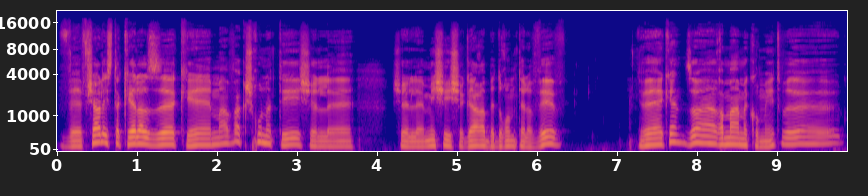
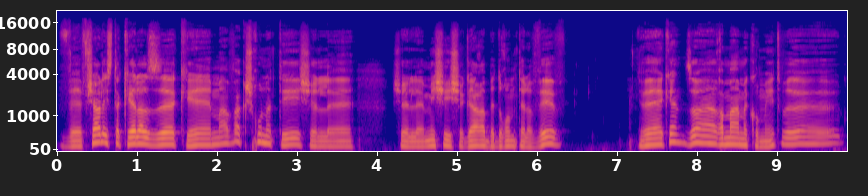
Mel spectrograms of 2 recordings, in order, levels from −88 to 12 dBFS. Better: neither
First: none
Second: none

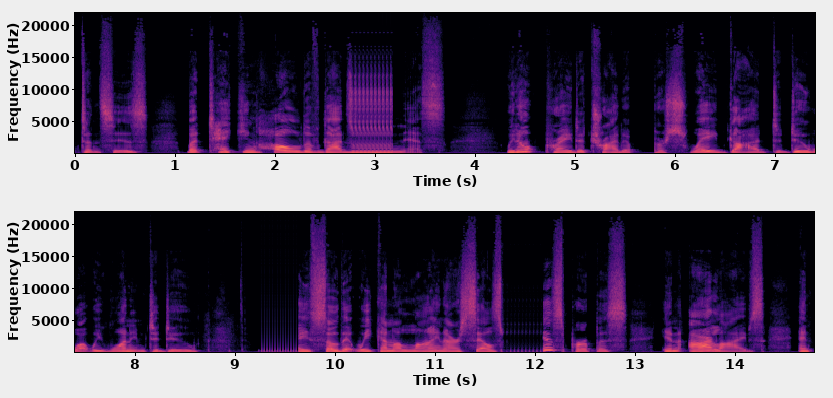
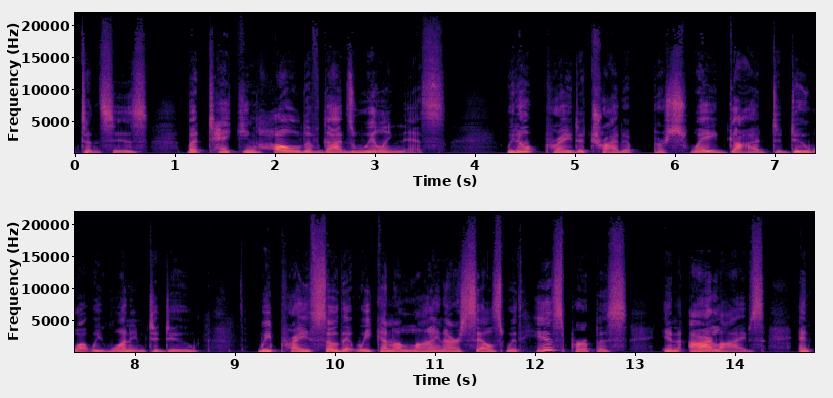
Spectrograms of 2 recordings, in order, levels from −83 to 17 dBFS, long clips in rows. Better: second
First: audio freezing; at 3 s, at 9.5 s and at 12 s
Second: none

